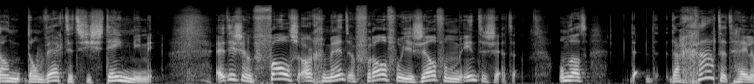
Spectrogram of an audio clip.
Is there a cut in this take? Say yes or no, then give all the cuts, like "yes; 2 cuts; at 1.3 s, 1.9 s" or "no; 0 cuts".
no; 0 cuts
